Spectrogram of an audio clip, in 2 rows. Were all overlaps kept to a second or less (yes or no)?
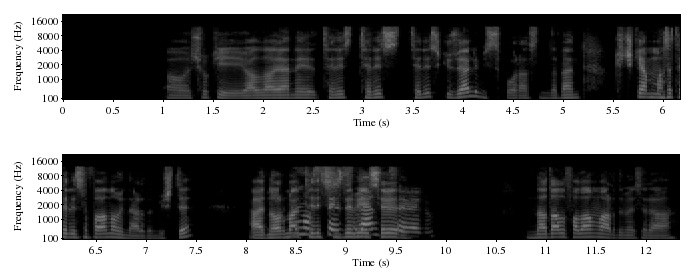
no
